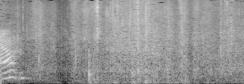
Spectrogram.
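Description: Packing material rustling and crinkling as it is pulled out of a parcel, with a few sharper crackles about a second in.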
